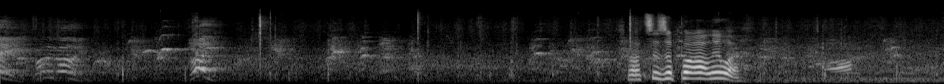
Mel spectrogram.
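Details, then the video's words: Dunja, a German Hunting Terrier, working a wild boar: scattered yips early on, then a loud burst of rapid, wavering, high yelping barks, with people talking in the background. "DEUTSCHER JAGDTERRIER DUNJA VS WILD BOAR-DUNJA NA VEPRA"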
